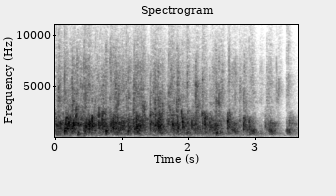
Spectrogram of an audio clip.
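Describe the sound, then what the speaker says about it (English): A Congressional Gold Medal ceremony audience in Simi Valley bursts into sustained applause, dense clapping filling the hall at steady loudness before tapering slightly at the end. "You can clap now."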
